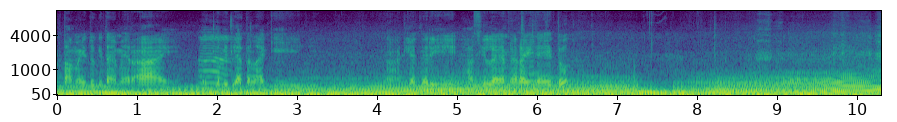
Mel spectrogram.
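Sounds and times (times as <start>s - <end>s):
motorcycle engine rumbling with slight revving: 0.0s - 10.2s
speech: 1.9s - 3.4s, 4.4s - 6.7s.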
